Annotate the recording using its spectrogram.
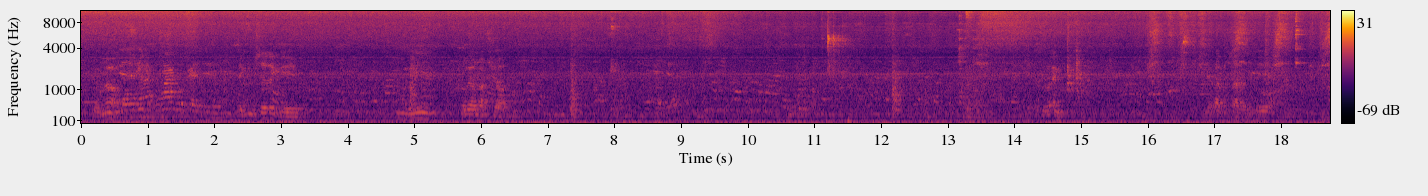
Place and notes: Porto, Praça da Libertade, cafè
